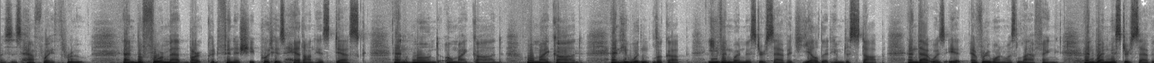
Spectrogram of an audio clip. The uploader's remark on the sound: THIS EVENT WAS RECORDED LIVE AT SKYLIGHT BOOKS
